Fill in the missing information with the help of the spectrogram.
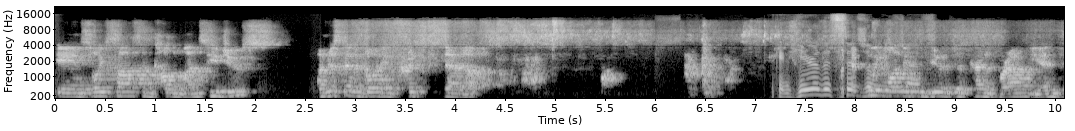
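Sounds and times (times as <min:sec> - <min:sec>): tofu sizzling in a frying pan: 0:02.8 - 0:07.3.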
